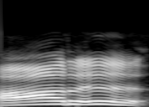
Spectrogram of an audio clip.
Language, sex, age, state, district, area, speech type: Tamil, female, 60+, Tamil Nadu, Mayiladuthurai, urban, read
